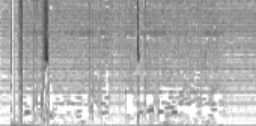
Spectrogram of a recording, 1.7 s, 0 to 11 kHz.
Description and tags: vtech circuit bend013
Produce by overdriving, short circuiting, bending and just messing up a v-tech speak and spell typed unit. Very fun easy to mangle with some really interesting results.
noise, circuit-bending, broken-toy, digital, music, micro, speak-and-spell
